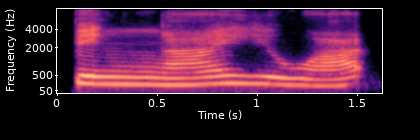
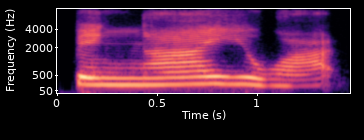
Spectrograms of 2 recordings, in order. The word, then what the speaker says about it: pingayuat: Wednesday is pingayuat. We have the special N with the tail, so we know that it's pronounced like NG.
